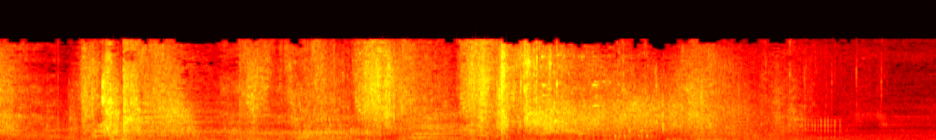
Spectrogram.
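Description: Magic spells crackle and roar in a loud, swirling blast.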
